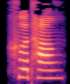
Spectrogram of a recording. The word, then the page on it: 汤: Chinese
